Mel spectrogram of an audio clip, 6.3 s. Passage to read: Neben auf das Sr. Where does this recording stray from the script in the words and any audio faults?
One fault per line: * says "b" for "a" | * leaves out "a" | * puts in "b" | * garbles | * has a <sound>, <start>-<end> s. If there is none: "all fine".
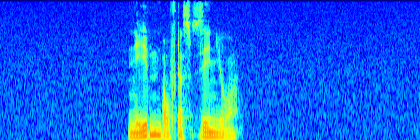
all fine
